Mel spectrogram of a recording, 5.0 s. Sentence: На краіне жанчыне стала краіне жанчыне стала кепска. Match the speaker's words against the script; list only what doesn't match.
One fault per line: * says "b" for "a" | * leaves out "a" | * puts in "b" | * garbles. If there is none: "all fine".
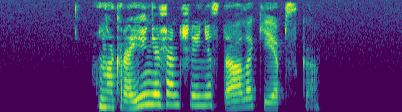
* leaves out "краіне жанчыне стала"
